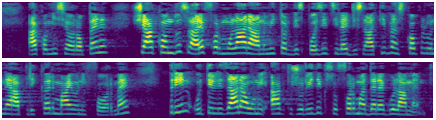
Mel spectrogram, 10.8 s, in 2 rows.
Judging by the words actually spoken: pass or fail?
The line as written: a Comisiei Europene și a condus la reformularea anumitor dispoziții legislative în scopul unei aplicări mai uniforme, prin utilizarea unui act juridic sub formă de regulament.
pass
